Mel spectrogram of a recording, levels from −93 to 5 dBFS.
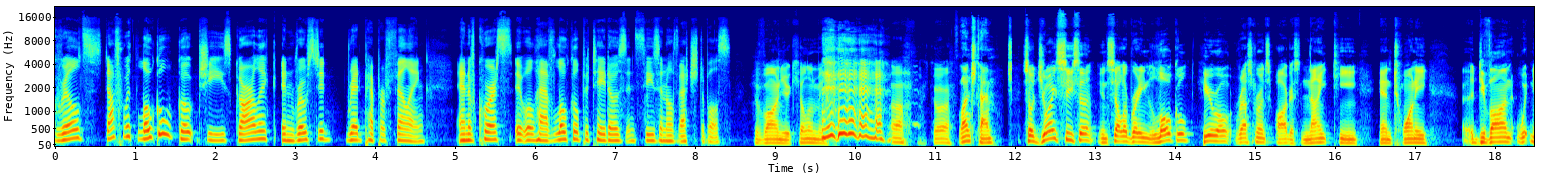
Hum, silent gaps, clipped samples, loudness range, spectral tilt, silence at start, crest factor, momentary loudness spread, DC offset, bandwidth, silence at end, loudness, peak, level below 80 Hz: none; none; under 0.1%; 3 LU; -6 dB/octave; 0 s; 16 dB; 8 LU; under 0.1%; 17.5 kHz; 0 s; -19 LUFS; -2 dBFS; -52 dBFS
